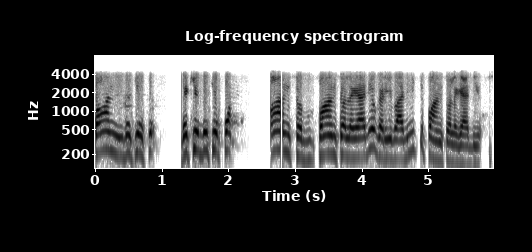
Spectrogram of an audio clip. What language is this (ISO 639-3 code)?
mai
